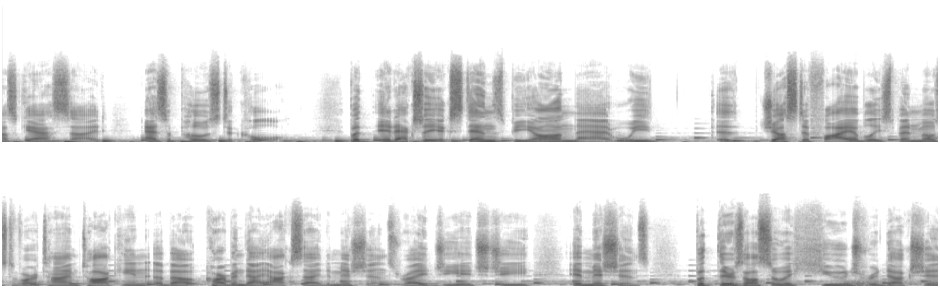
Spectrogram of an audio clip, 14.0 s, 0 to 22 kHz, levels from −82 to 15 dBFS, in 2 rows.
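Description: Listening closely, nothing in the audio stood out as a technical fault at any point.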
